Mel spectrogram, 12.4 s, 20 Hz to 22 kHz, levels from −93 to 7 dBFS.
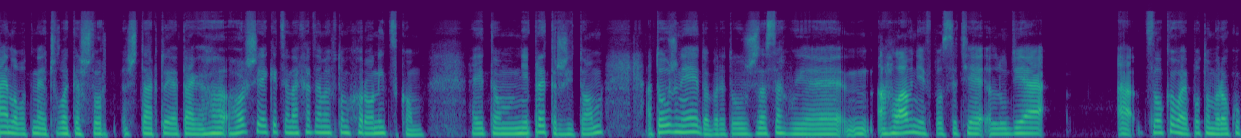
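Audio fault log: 0.95–10.04 s, scattered short gaps: about three lost packets, none longer than roughly 40 ms, patched by extending the preceding speech, leaving brief ticks and smears.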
